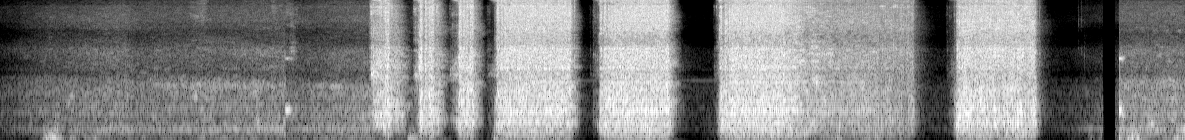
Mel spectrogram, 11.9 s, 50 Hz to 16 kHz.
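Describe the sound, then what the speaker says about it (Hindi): A ratchet tightens the 12 mm bolt on the camshaft of a Bajaj Pulsar RS200/NS200 engine during reassembly: a few faint clicks, then loud bursts of ratcheting in several separate strokes with short pauses between them, close up and without talk. "12 नंबर के जो बोल्ट को है हमको केमशाफ्ट में टाइट कर लेना है।"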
